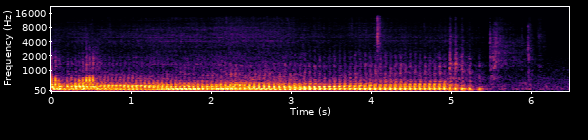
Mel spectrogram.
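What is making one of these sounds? A motorcycle engine runs loudly close by, then cuts out.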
